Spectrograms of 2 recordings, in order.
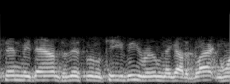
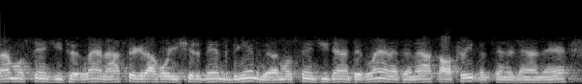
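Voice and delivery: brisk; 4 semitones lower, faster than usual. Retold or imitated. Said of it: "he said".

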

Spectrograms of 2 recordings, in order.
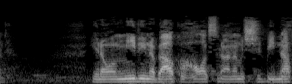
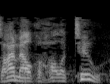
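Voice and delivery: hammed-up announcement, high and loud; mock proud declaration, pitch jumping up; recovered alcoholic; 5 semitones higher, 6 dB louder than usual. Recovered alcoholic jumps in beside the man, loud high mock announcement. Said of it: "jumps in the hole with him and goes".

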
